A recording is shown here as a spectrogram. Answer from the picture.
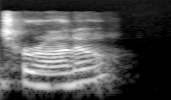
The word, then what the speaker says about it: Toronto: But I know we're going to, don't you all live in Toronto? – Yeah. – Did I say it right? Did I say it like a Canadian? – Yeah, yes.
